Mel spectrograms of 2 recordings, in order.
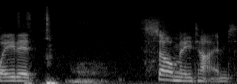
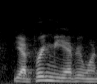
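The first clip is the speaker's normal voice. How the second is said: usual speaking voice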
